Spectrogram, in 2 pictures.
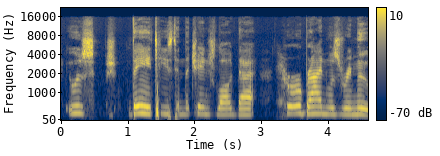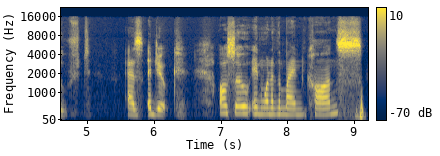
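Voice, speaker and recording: A woman hosts a solo podcast and talks in a slow, unhurried way. Her voice sits fairly high and she is opinionated and chatty, often restarting her sentences. The recording is close and dry, with no room sound. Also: no room sound, rough recording. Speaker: podcast host. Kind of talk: casual solo podcast talk.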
